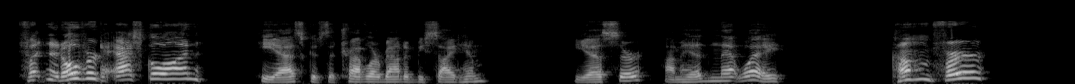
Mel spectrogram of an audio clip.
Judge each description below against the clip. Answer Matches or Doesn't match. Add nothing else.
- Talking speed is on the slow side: Matches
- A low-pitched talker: Doesn't match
